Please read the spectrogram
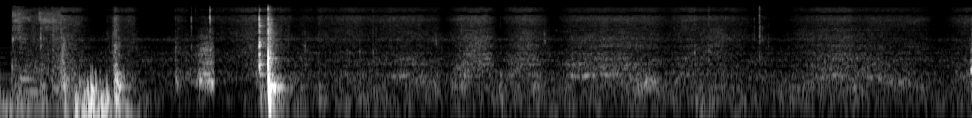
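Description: Handheld steam iron sliding and rubbing over the cotton fabric of a white coat: a faint, steady scuffing. There is one sharp click about two seconds in.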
